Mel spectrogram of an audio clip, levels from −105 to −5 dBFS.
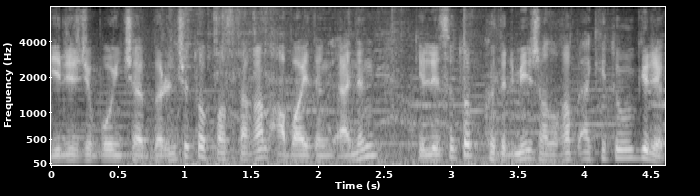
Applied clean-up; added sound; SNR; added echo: none; Coin (dropping); 15 dB; none.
